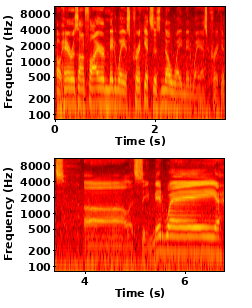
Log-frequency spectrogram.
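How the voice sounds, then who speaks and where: A man with an American accent talks at a fairly slow pace and fairly high pitch, with ordinary pitch variation and audible room echo. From New York. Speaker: flight sim streamer. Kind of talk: casual live-stream chat. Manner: casual, filler-heavy.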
